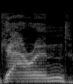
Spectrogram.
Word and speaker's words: Garand: I didn't even mention it, but it's Friday, which means it's Ask Dr. G Anything Friday, and he did, from the M1 Garand, which is the correct pronunciation, all the way to good movies.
